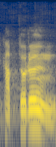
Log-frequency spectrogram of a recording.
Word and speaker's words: 갑돌: 블레셋 사람을 멸망시키시는데 갑돌, 이 갑돌은 제가 수요예배 때 디도서 말씀을 통해 등장했던 그레데섬의 히브리식 발음이 갑돌입니다.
